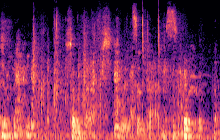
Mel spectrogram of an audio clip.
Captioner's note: laughs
